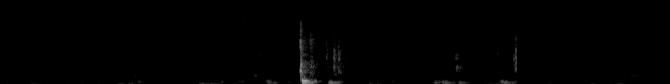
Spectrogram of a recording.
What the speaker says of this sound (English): So you just type in the password.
